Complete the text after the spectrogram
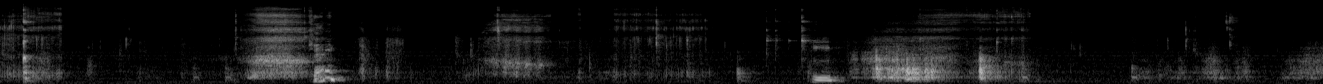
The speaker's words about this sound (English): Spoons at the ready. Is our timer ready? And go. We're going to take some, put it in our cup, give it some sips.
